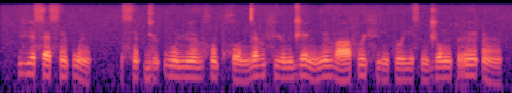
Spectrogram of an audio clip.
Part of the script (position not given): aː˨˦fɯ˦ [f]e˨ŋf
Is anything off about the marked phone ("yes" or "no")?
yes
